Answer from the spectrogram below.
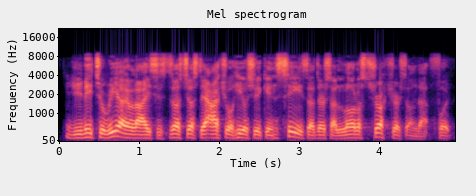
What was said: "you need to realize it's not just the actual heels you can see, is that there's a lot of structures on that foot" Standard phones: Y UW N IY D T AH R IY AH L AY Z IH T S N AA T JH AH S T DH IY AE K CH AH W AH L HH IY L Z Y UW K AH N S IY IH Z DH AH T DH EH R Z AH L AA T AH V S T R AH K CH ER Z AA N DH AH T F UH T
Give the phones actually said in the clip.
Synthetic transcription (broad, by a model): Y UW N IY D T AH R IY AH L AY Z IH T S N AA T JH AH S T DH IY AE K CH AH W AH L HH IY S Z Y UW K AH N S IY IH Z DH AH T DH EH R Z AH L AA T AH V S T R AH K CH ER Z N DH AH T F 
